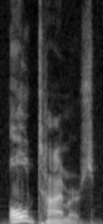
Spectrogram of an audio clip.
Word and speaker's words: Alzheimer's: only in the south Alzheimer's is actually pronounced and that this always drove me crazy working in the healthcare industry but Alzheimer's is pronounced old-timers I know and it's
